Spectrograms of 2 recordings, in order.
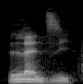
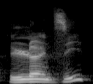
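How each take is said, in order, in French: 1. La première voyelle sonne comme un 'in' nasal. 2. La première voyelle est un 'un' nasal bien distinct. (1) "tandis qu'en France, on le prononce" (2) "lundi se prononce au Québec comme ça"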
